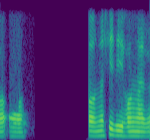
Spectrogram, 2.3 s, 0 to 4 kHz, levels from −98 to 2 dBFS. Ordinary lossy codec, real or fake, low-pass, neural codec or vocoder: none; real; 3.6 kHz; none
